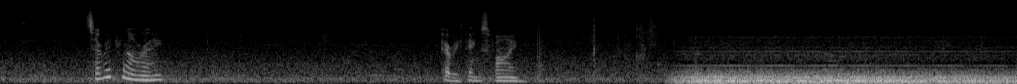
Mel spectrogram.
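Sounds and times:
speech: 0.9s - 1.8s, 4.4s - 5.4s, 6.7s - 6.9s
airplane cabin rumble during flight: 6.6s - 10.1s.

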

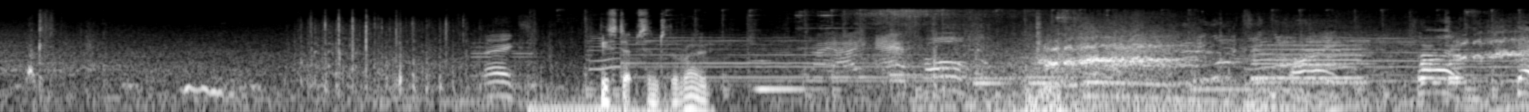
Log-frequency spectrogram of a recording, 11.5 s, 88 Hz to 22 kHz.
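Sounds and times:
speech: 0.2s - 0.4s, 3.6s - 5.8s, 6.9s - 8.6s, 9.4s - 11.4s
pigeon cooing outside an apartment block: 1.3s - 3.1s.

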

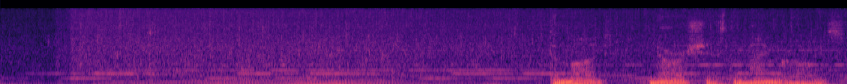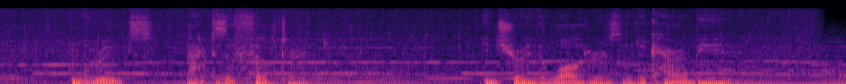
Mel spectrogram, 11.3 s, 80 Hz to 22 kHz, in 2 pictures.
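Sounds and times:
heavy rain on water among mangrove roots in the Caribbean: 0.0s - 11.2s
speech: 4.0s - 7.9s, 8.8s - 10.7s.

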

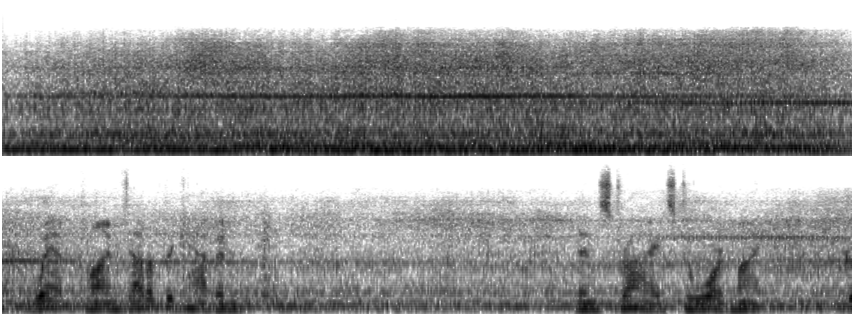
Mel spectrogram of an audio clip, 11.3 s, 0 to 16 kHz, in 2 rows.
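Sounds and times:
helicopter engine and rotors landing: 0.0s - 11.3s
speech: 6.3s - 7.5s, 9.5s - 11.3s.

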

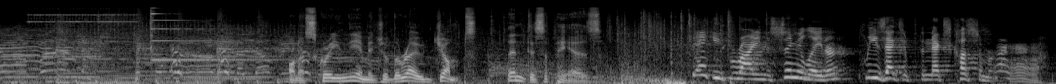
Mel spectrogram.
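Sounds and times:
alarm clock ringing with a bright metallic jangle: 0.0s - 2.8s
speech: 2.9s - 6.3s, 6.9s - 10.5s.

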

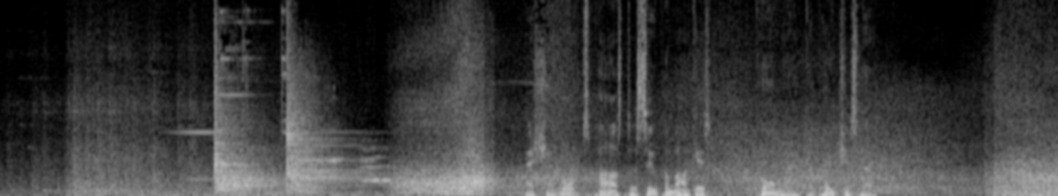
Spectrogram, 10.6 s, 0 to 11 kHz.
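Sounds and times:
trains trundling along tracks under a railway bridge: 0.0s - 10.5s
sharp metallic clanks of trains: 0.3s - 4.4s
speech: 5.4s - 8.9s.

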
